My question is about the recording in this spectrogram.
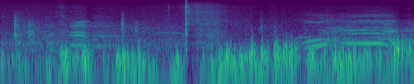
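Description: A baseball bat hits a pitched ball once, a sharp crack about a second in. Voices shout right after it.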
